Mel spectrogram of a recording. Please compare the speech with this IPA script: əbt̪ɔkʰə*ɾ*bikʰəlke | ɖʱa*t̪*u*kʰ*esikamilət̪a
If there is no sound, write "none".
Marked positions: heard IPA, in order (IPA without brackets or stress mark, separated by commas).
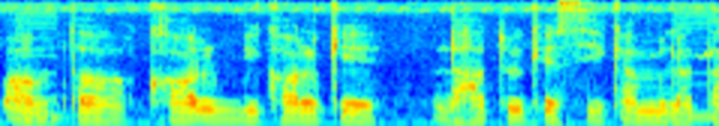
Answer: l, t̪, k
